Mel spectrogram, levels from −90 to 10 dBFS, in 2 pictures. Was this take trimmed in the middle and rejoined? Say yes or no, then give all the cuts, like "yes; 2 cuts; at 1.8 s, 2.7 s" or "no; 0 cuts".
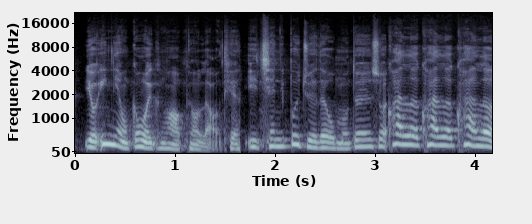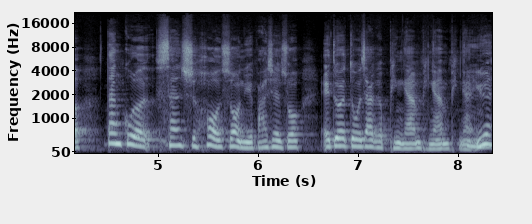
yes; 2 cuts; at 1.6 s, 3.1 s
